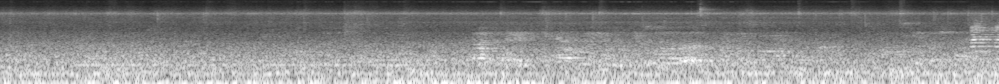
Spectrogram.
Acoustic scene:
subway station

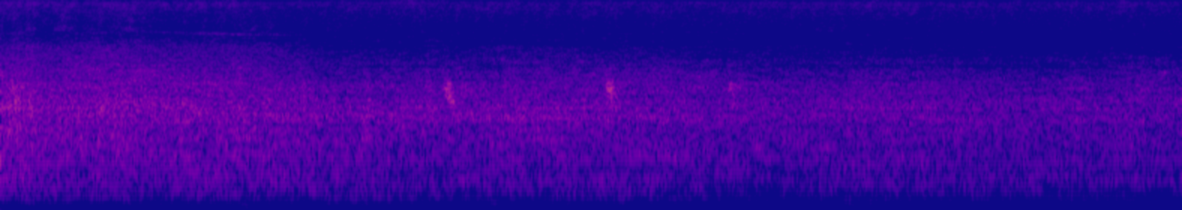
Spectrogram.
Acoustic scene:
park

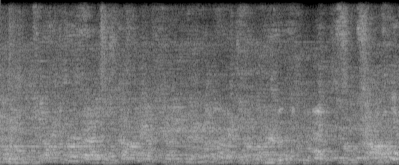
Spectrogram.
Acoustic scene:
crowded indoor space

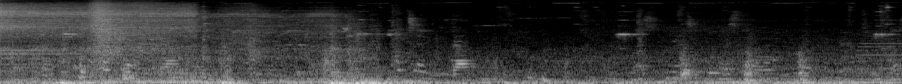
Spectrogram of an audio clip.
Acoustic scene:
bus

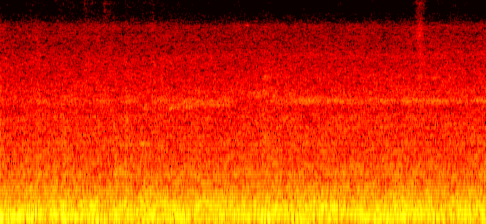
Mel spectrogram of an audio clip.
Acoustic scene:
subway train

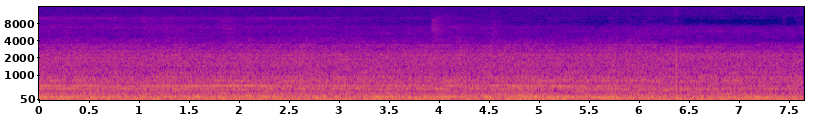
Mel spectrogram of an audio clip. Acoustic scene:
elevator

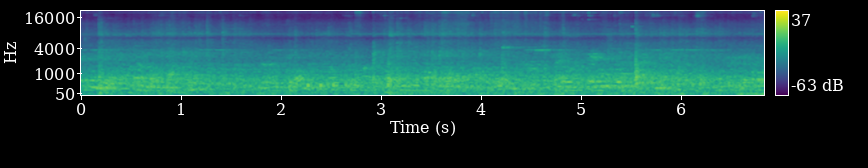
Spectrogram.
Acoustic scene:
subway station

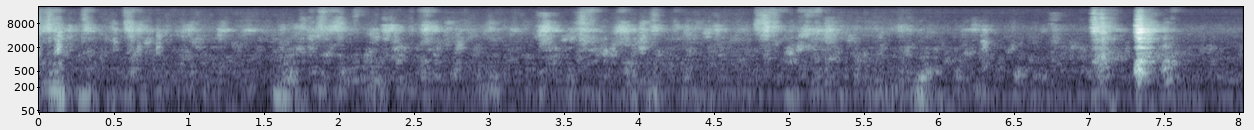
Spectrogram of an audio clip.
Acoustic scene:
kitchen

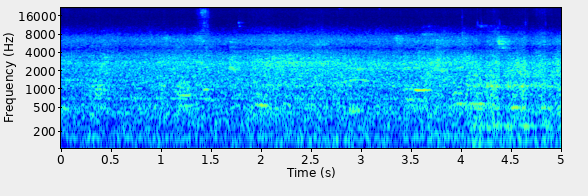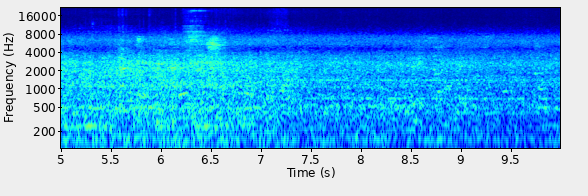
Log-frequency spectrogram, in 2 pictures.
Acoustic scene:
subway train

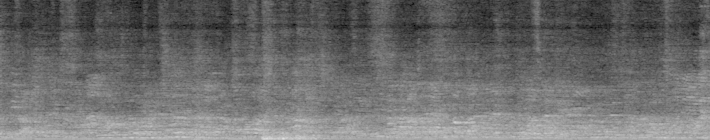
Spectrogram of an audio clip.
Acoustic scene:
crowded indoor space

